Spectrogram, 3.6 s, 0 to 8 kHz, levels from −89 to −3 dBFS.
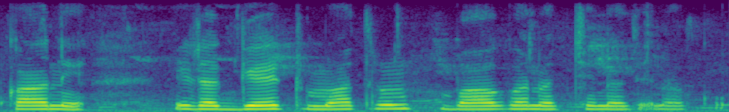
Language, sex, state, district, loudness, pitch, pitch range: Telugu, female, Andhra Pradesh, Sri Satya Sai, -16 LUFS, 240 Hz, 230-245 Hz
